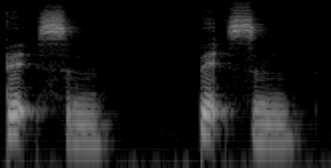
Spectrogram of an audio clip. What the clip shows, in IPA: bɪtsən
